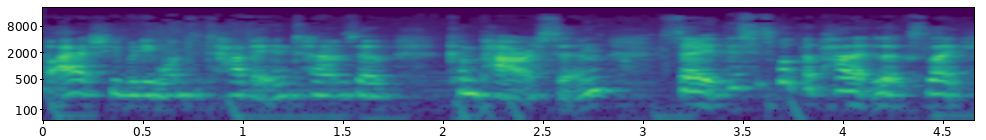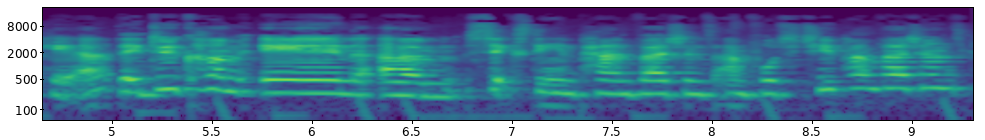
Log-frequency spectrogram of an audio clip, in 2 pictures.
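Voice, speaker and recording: A young woman with a slightly high, gravelly, croaky voice chats away about her makeup at home. She rambles and pokes fun at herself, and her voice carries a clear edge of fry. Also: a bit bright. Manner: chatty, self-deprecating, rambling. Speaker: beauty vlogger. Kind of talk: casual makeup review chat. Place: indoors at home in the evening.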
